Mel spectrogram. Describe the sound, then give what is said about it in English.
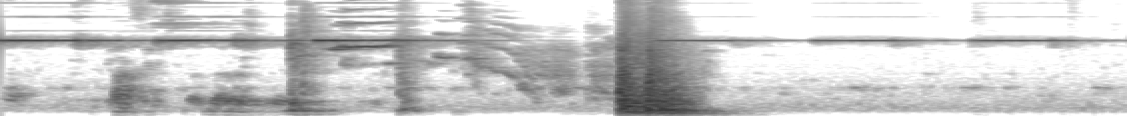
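A steady high-pitched electronic alarm tone from an alarm system sounds continuously throughout, with a loud thud like a door banging partway through and a voice talking faintly in the background. “Now when they bring Yaakov, well, it's our alarm system.”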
